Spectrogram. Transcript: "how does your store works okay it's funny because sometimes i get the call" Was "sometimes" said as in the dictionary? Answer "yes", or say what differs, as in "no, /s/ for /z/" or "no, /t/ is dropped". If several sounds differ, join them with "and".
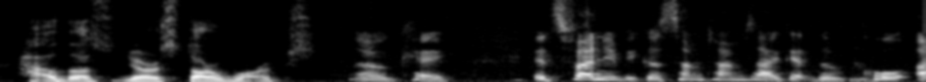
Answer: yes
